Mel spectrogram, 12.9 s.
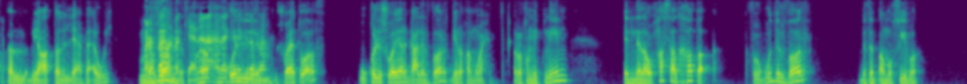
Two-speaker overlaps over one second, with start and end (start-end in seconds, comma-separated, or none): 1.9-3.8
